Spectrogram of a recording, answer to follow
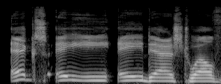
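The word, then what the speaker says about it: X Æ A-12: And then the AE is pronounced like Ash.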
